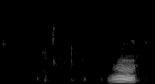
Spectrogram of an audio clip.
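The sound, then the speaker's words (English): A brief throat clearing: one low, voiced rumble near the end, preceded by faint mouth clicks and smacking sounds. No talking. “My throat starts to get itchy, and I start to cough.”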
